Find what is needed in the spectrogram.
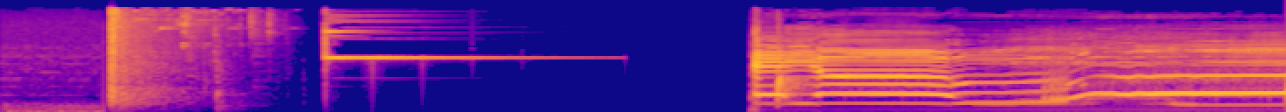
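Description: A short crash, then a single bright ding that rings and fades over about a second and a half. After a moment of silence, a loud, drawn-out yell begins near the end, held on a few stepped pitches.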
